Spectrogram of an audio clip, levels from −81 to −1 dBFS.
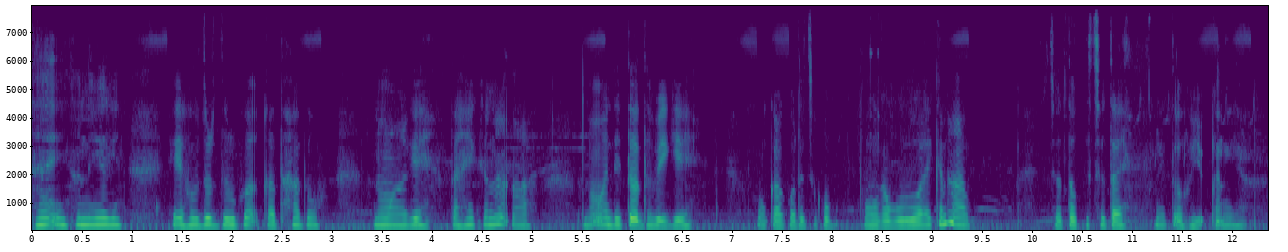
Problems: constant background noise, background conversations at intervals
